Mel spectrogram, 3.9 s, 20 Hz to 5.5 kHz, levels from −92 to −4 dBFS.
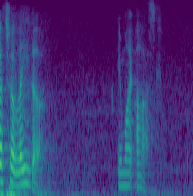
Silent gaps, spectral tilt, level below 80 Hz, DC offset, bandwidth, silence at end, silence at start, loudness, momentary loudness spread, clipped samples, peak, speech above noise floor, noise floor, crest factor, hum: none; -4.5 dB/octave; -50 dBFS; under 0.1%; 5.4 kHz; 0.75 s; 0 s; -38 LUFS; 23 LU; under 0.1%; -18 dBFS; 29 dB; -66 dBFS; 22 dB; none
